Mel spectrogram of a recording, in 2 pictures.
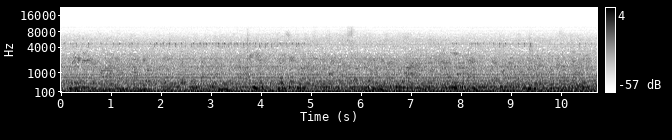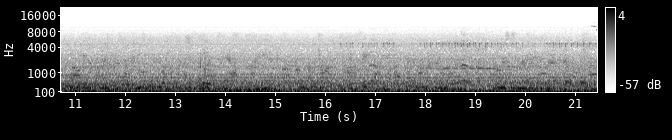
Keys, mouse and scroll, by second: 0.8 click, 1.2 right click, 2.3 click, 8.5 click.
